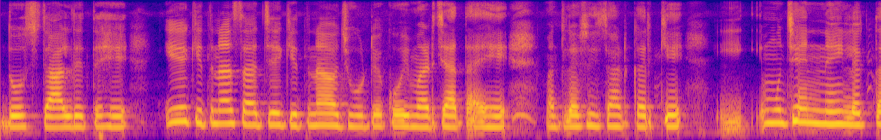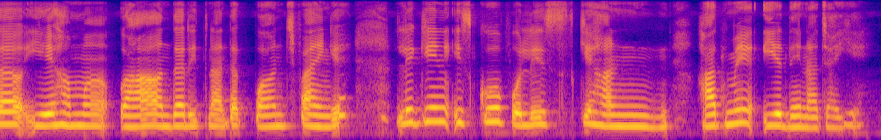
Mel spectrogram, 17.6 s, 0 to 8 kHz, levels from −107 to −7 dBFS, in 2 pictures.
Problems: none marked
